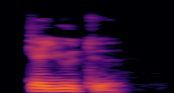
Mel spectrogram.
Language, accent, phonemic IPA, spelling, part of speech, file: French, France, /ka.ju.tø/, caillouteux, adjective, LL-Q150 (fra)-caillouteux.wav
- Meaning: stony, pebbly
